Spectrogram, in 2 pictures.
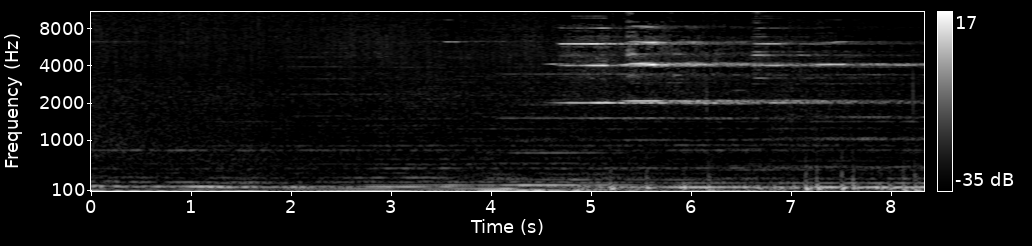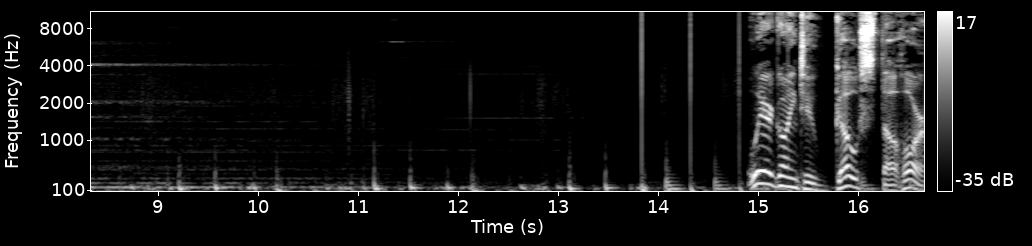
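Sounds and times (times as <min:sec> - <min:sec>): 
droning hum: 0:00.0 - 0:12.6
heartbeat thudding: 0:08.1 - 0:15.8
speech: 0:14.9 - 0:16.6.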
